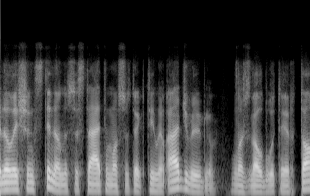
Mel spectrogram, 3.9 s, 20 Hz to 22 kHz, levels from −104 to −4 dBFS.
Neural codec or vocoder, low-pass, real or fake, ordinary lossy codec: codec, 16 kHz, 1 kbps, FunCodec, trained on LibriTTS, 50 frames a second; 7.2 kHz; fake; Opus, 24 kbps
